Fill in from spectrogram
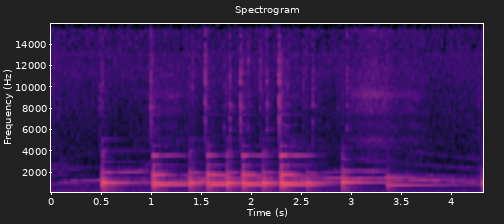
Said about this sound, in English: Wow, that's a lot of fucking sirens. I don't know if you hear that.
